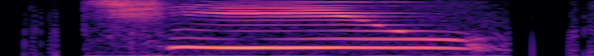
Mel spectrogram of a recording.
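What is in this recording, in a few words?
"ciu1", Cantonese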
